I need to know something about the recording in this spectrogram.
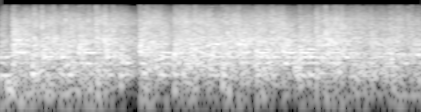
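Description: A string of firecrackers going off in a rapid, continuous crackle.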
